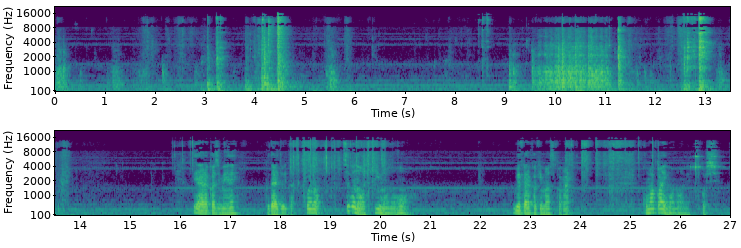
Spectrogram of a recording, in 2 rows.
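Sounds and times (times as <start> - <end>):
spatula scraping pan: 9.6 - 11.2.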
